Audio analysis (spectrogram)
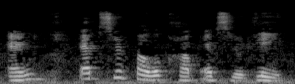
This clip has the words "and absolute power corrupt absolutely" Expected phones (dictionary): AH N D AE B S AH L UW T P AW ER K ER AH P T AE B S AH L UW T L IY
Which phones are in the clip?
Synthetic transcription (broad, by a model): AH N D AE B S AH L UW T P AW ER K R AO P EH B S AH L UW T L IY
